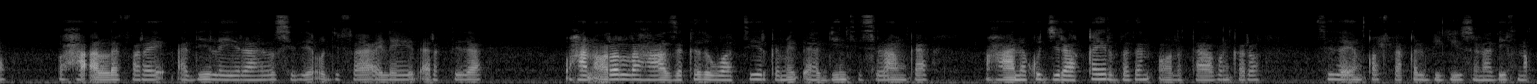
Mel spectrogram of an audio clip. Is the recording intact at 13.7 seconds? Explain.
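No. Vorbis compression damage runs through the whole clip, 13.7 s included. The speech has nothing above 10.6 kHz, and the remaining treble is hissy and grainy. This is likely low-quality Vorbis encoding, and the extent of the damage points to a rate around 32 kbps. At that rate the codec lowers its cut-off and quantises the upper band so coarsely that fine detail turns into noise of similar energy, roughening tones and blurring attacks.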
